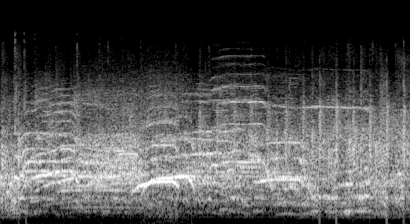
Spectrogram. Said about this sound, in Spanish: Los gritos de ambas aficiones llenan el comedor de los milagros. Por primera vez hay una cierta igualdad en cuanto al ruido.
